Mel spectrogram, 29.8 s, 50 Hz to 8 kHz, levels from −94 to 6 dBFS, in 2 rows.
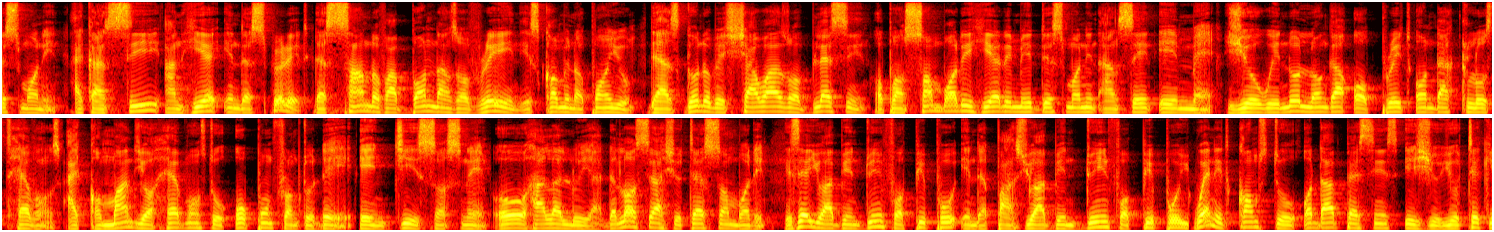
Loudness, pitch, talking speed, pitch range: -20 LUFS, 110 Hz, 185 wpm, 100-125 Hz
